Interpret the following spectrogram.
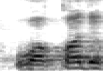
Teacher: हु में उल्टा पेश है, ये भी वाव मद्दा की तरह है. वक़द क़ाफ को पुर पढ़ना है, दाल में कलकला होगा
